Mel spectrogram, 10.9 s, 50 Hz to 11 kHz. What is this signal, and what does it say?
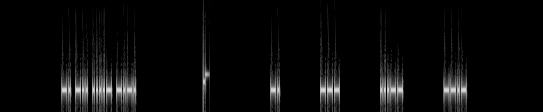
Morse code, heard as a keyed tone, about 36 wpm, spaced as for 15 wpm, 700 Hz. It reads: ND4C NO3Q
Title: USA Call Signs - 4 Characters - 8x Character Spacing - 35wpm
